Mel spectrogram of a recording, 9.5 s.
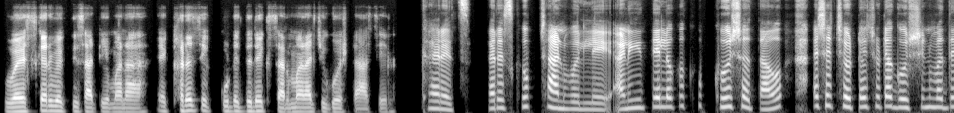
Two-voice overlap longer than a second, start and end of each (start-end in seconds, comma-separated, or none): none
